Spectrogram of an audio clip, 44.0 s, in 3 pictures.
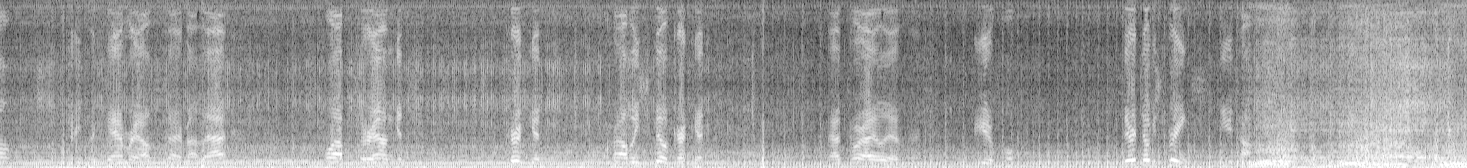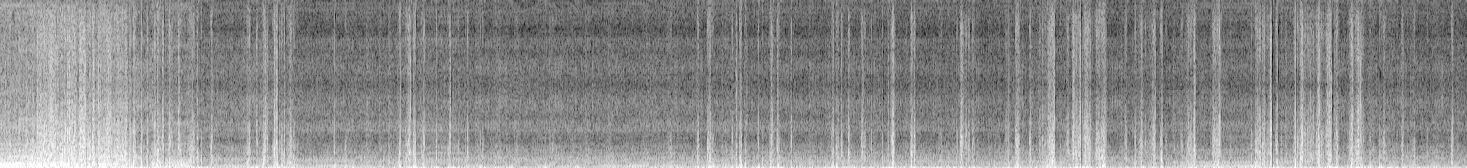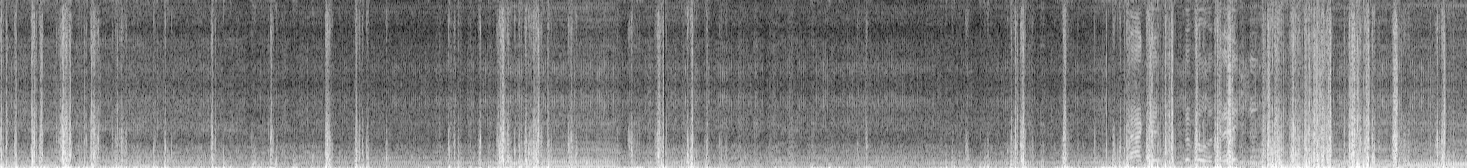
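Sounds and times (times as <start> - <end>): motorcycle two-stroke engine running: 0.0 - 44.0
knocks and rattles: 21.4 - 36.6.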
